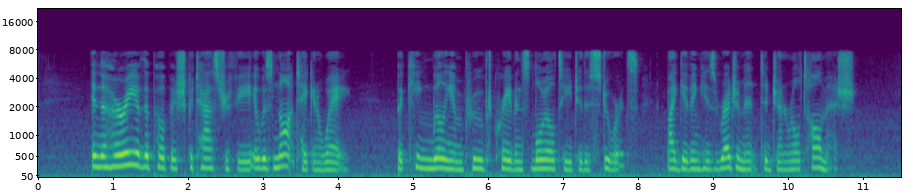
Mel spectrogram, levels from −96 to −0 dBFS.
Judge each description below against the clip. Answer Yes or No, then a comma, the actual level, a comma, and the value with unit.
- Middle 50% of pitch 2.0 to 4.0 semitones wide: Yes, average, 3.3 semitones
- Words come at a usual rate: Yes, average, 145 wpm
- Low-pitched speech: No, high, 210 Hz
